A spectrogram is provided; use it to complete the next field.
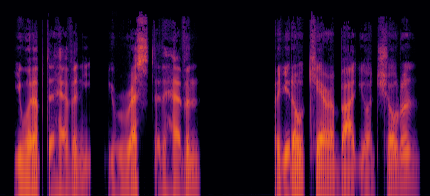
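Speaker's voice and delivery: ordinary talk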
